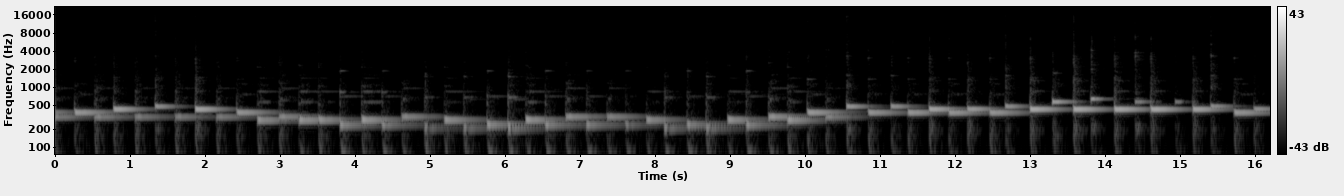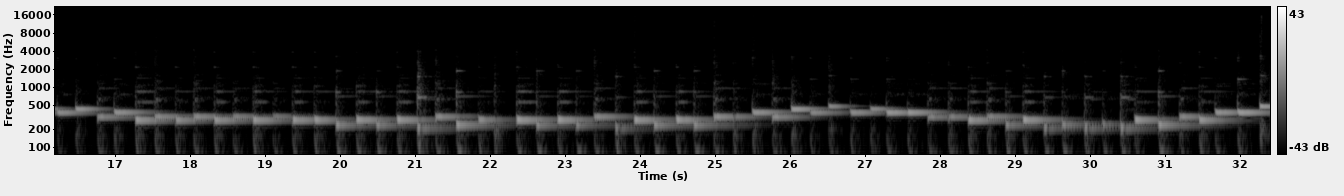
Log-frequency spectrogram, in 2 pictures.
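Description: Background marimba music: a melody of struck notes winding down and back up, over a low steady pulse.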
